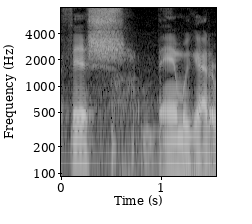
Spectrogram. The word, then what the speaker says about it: Ghoti: ti like a nation it would be pronounced just like fish bam we got it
